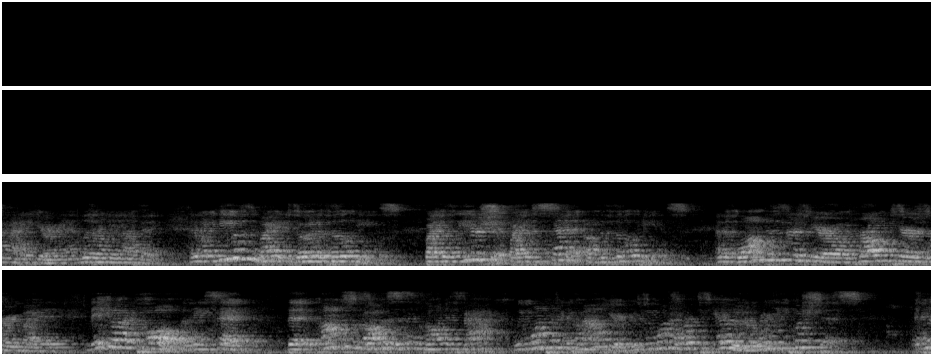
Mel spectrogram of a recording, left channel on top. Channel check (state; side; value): silent; left; 57 dB below the other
